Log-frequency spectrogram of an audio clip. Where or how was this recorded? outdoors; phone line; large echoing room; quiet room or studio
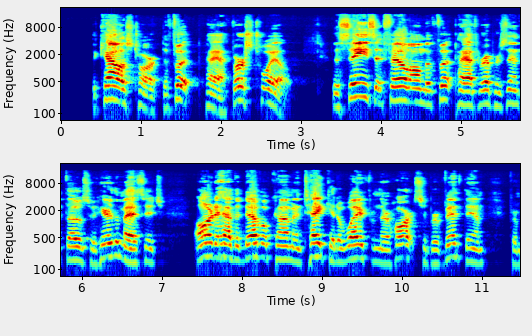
large echoing room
